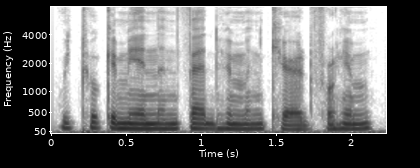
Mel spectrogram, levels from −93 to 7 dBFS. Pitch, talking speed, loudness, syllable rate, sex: 110 Hz, 295 wpm, -17 LUFS, 5.9 syllables/s, male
